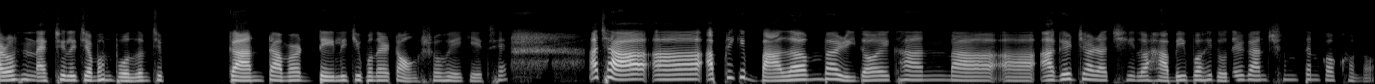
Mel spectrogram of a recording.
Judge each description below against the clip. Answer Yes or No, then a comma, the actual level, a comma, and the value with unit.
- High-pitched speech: Yes, high, 195 Hz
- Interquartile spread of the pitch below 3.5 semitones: Yes, narrow, 2.6 semitones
